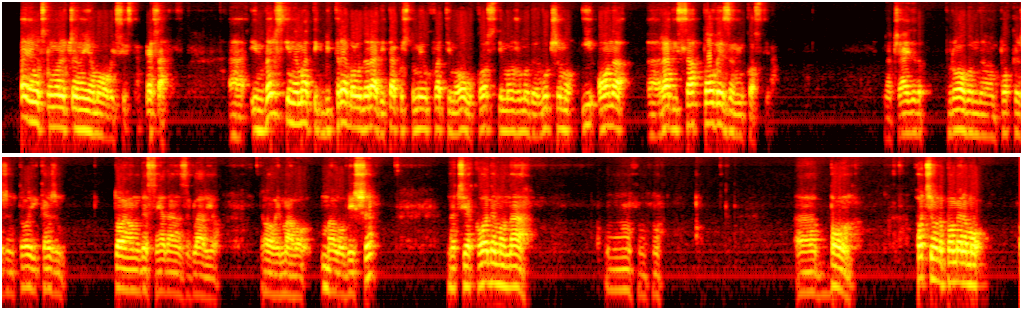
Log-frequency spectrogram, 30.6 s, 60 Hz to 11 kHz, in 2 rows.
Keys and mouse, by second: 0.2 middle click.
